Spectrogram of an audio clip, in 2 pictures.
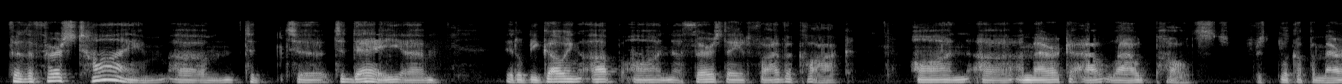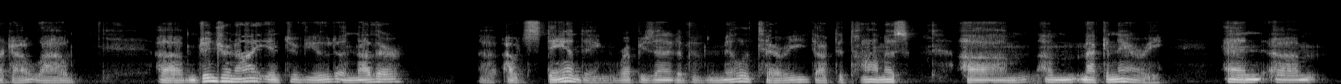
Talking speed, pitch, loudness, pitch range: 110 wpm, 105 Hz, -22 LUFS, 100-115 Hz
